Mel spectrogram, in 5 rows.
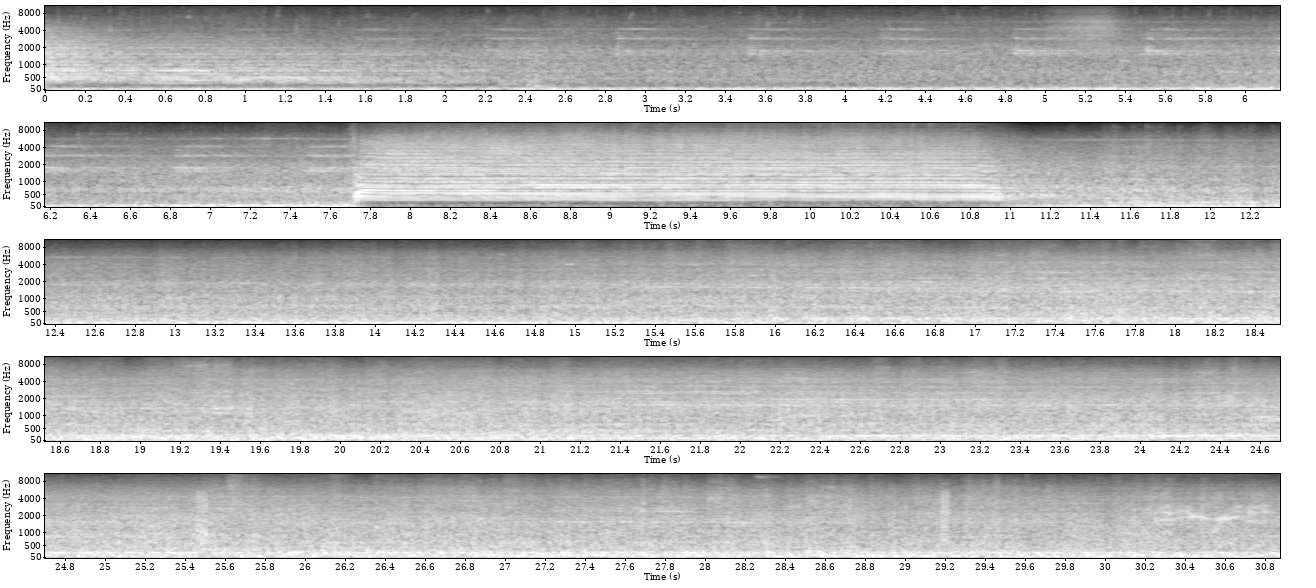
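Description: A diesel-hauled intermodal freight approaches with a low, steady rumble. About eight seconds in, the lead locomotive sounds one long blast of its Nathan K5LLA five-chime air horn, lasting about three seconds. The locomotives then pass close by, followed by the steady rumble and clickety-clack of double-stack container cars rolling past.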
